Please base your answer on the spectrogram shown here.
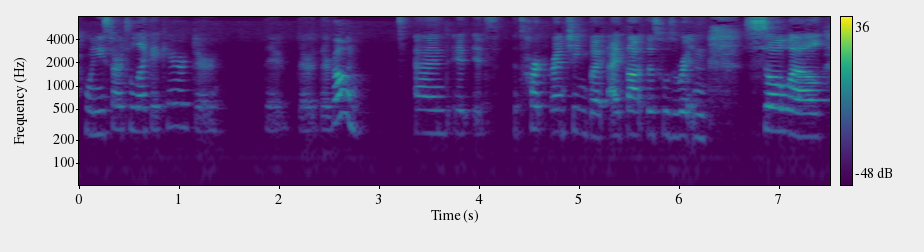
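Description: A woman's voice: high voice, little pitch movement, normal speed, gravelly. Enthusiastic woman chatting about books. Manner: enthusiastic, emphatic, playful. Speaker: book vlog co-host. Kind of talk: casual book review chat. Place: indoor room at home with bookshelves.

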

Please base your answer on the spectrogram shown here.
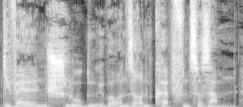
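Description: A man reads an adventure audiobook with expressive, suspenseful delivery. His voice is fairly low and noticeably husky. The recording is close and very dry. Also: fast talker, no room sound. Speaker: audiobook narrator. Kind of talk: dramatic scripted audiobook narration.

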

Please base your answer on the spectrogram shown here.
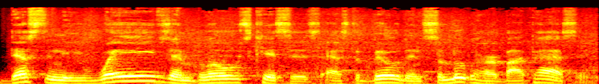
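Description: A man in his thirties hosting a storytime, reading a children's picture book aloud indoors with a playful, animated delivery. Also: mid-range voice, unhurried, soft background music. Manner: animated, playful, stretches words for young listeners. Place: indoor room at home.

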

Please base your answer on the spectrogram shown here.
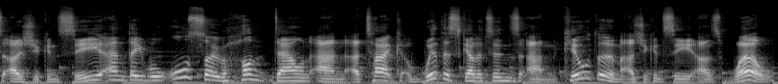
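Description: A young man covering game news as a voice-over, his voice slightly hoarse from a coming cold. He pitches a bit high and swings his intonation a lot. Faint background music plays under him. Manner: upbeat, lively, repeats "as you can see". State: hoarse, getting sick. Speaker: gaming channel host.

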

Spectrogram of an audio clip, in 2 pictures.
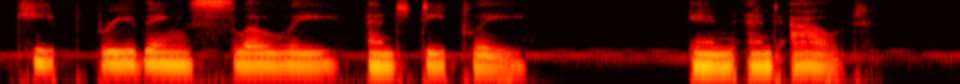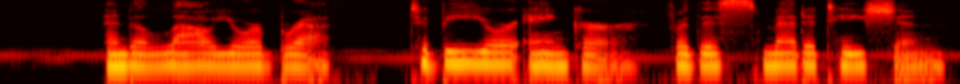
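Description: A woman reading a scripted guided meditation in a calm, soothing, measured manner. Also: deep voice, creaky. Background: faint music.

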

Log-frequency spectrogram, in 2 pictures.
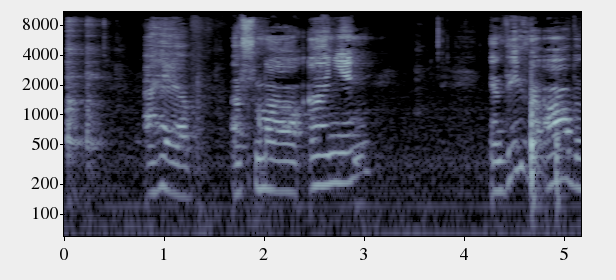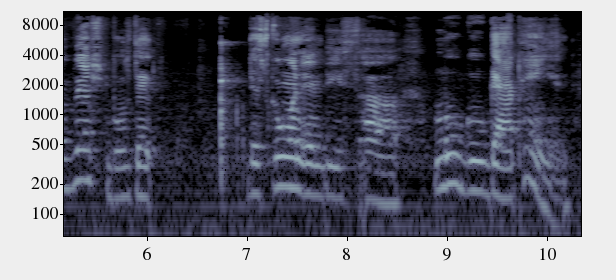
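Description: A woman walks viewers through a recipe in her home kitchen, speaking slowly in a lowish voice. Her voice is worn from a cold, and she talks in a chatty, folksy way with plenty of fillers. A faint hum of kitchen noise sits behind her. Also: a little mellow. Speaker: cooking show host. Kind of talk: casual cooking demonstration.

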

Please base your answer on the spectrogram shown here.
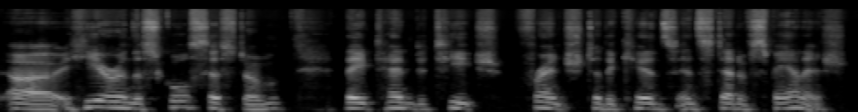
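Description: A woman's voice: deep voice, takes it slowly. Chatty older woman hosting a video call. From United States. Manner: chatty, laughs often. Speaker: host. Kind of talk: casual video-call interview. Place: home office with bookshelves. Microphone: webcam on a video call.

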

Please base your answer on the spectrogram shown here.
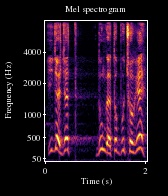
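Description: A man's voice: high-pitched, lively intonation, measured pace, mellow, breathy edge, exaggerated voice. A man voicing an irritable, blustering old village cleric in a cartoon, grumbling indignantly. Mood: irritated. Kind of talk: cartoon voice acting.

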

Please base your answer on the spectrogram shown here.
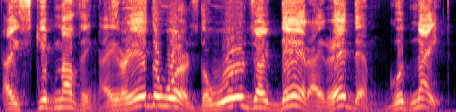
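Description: A man voicing a stubborn old barber father who answers in a loud, indignant voice. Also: a little high, huge pitch swings, measured pace, pitched above the performer's own voice, heavily acted. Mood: huffy.

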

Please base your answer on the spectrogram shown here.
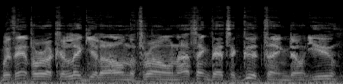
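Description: A wry special forces soldier in a game cutscene. His middle-pitched voice is very bright and sharp, with dry delivery. Faint ambience lies behind. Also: steady tone, fairly quick, slight background noise. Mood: sardonic. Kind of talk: video game cutscene acting.

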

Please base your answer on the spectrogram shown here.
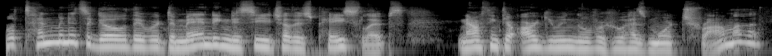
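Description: A man's voice: on the high side, big pitch swings, brisk, a little mellow. A young man playing a kind, hesitant scriptwriter in an audio drama. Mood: wry. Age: young adult. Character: kind, awkward, reassuring young male scriptwriter.

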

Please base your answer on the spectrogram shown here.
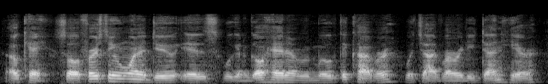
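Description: A man's voice: sits low, a little fast. A man casually walking viewers through a phone reset step by step, with many ums and uhs. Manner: relaxed, lots of fillers. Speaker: phone repair tutorial host. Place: indoor room at a table.

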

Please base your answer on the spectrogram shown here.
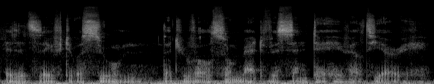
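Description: A young man playing a sinister, courteous assassin cult leader in a hushed, half-whispered ASMR roleplay. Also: very deep voice, huge pitch swings, a little slow, vocal fry, exaggerated voice. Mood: quietly sardonic. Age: young adult.

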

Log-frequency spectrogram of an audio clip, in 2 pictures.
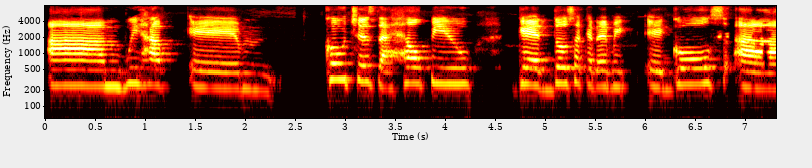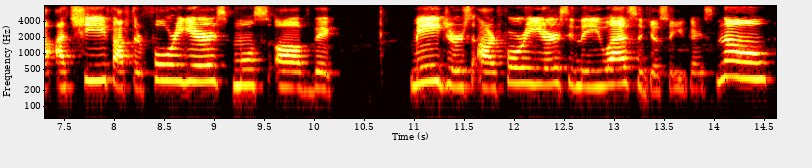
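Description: Upbeat bright-voiced young woman on a video call. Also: a little high, slow pace. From Venezuela. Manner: upbeat, informative, addresses viewers directly. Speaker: university representative. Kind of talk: friendly webinar presentation. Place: home living room.

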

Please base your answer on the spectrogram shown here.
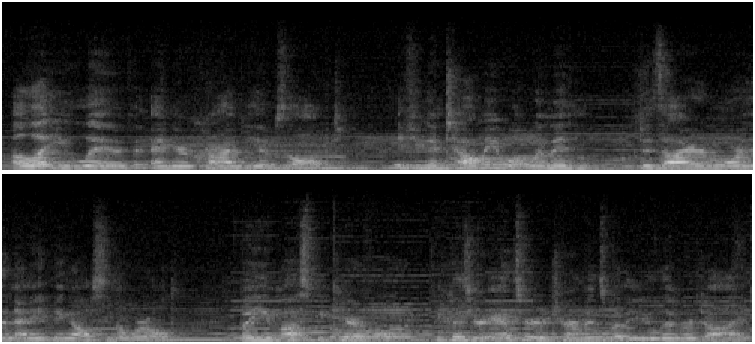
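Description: A woman's voice: mid-range voice, steady tone, fairly quick, natural voice. A woman playing a stern but merciful medieval queen in a scripted puppet show. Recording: echoey, distant, music underneath.

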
